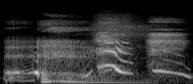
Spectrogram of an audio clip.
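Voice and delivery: a real burst of high, squealing laughter; helpless shriek of laughter. Real, not acted. Laughing at Russian joke.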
